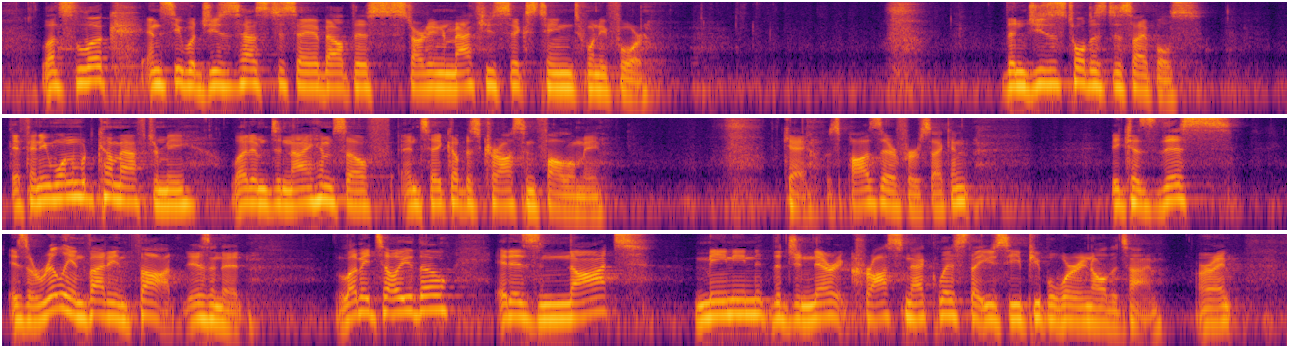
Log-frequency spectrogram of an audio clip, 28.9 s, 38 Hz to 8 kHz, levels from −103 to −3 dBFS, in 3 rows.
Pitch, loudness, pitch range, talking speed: 135 Hz, -22 LUFS, 125-150 Hz, 160 wpm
